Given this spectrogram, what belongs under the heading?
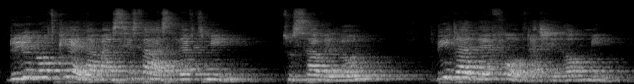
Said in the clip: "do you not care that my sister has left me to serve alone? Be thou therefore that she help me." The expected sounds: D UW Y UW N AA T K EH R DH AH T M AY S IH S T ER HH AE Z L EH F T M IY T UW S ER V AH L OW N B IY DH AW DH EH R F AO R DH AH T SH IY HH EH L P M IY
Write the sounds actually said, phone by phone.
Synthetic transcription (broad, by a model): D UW Y UW N AA T K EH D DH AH T M AY S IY S T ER HH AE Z L EH F T M IY T UW S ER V AH L OW N B IY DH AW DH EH F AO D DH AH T SH IY HH EH L P M IY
